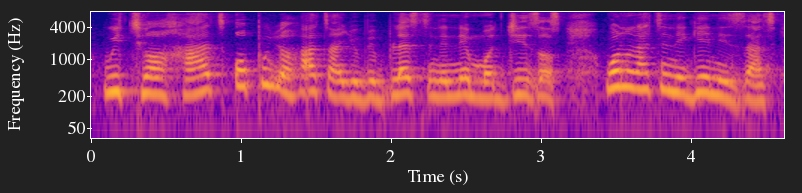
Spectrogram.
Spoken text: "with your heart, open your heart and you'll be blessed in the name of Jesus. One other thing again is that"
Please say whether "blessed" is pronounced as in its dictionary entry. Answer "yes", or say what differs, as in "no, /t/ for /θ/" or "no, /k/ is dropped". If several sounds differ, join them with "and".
yes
